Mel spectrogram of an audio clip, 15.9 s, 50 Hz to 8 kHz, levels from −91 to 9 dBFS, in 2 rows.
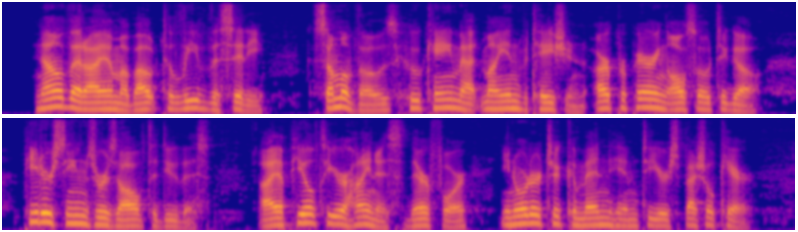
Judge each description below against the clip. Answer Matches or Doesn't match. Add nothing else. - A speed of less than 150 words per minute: Doesn't match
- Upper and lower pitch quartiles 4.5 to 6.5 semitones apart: Doesn't match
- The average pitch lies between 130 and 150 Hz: Matches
